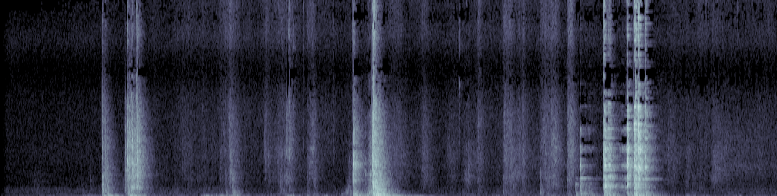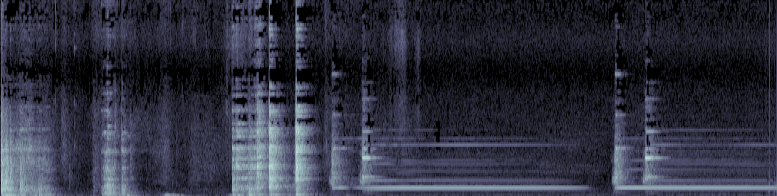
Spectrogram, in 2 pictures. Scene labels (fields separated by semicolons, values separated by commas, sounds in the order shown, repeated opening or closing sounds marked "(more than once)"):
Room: kitchen; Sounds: door (more than once), footsteps, cutlery and dishes, bell ringing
